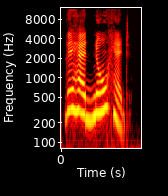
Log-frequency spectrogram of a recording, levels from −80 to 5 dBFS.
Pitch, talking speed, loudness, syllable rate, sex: 275 Hz, 200 wpm, -18 LUFS, 4.4 syllables/s, female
